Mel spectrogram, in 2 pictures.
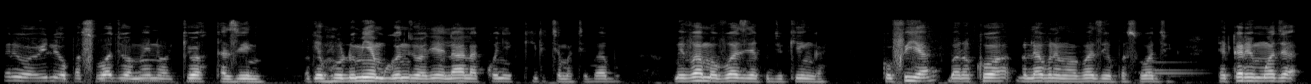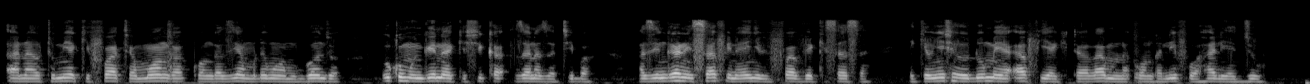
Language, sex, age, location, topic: Swahili, male, 18-24, Nairobi, health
